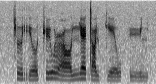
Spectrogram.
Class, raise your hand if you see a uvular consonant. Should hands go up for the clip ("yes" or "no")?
no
